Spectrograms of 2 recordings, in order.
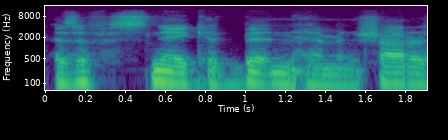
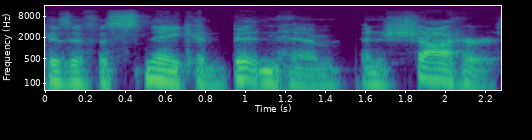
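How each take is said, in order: First: It runs on without a break after 'bitten him'. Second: It has a break after 'bitten him'. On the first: The snake did the shooting. The speaker calls it wrong. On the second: The man did the shooting. The speaker calls it right.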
